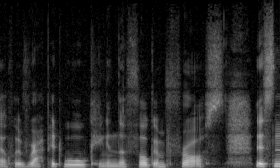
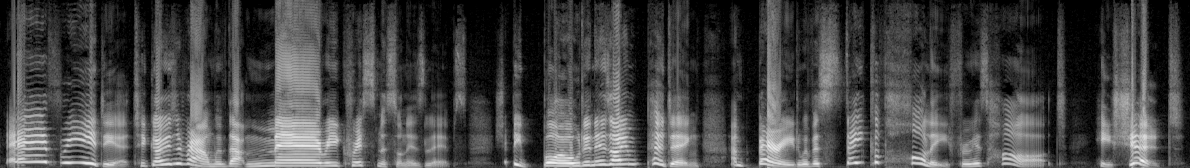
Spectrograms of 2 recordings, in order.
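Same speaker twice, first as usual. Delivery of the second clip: put-on loud, furious old man; indignant; 5 semitones higher, 14 dB louder than usual. A narrator's reading. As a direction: spit out the threat with outrage. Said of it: "said Scrooge indignantly".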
